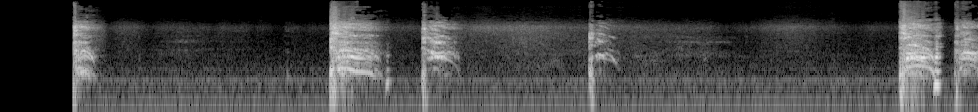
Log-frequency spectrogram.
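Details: Several short, sharp, dry coughs from an adult, with throat-clearing quality and no wet rattle, attributed to spring allergies; dry cough.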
